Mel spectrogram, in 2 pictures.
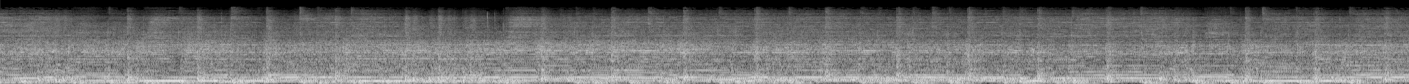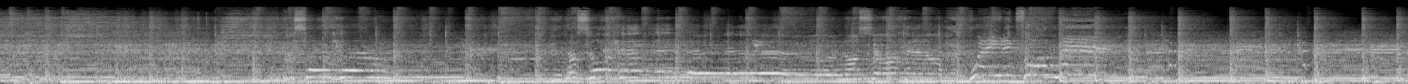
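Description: A live rock trio playing loud: electric bass, drum kit with crashing cymbals, and electric guitar, with sliding notes in the second half.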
